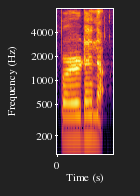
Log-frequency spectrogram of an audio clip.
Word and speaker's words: पढ़ना: Alright, so it's not DH, perfect DH sound, but little R sound comes. Padhna, alright, so it's padhna.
